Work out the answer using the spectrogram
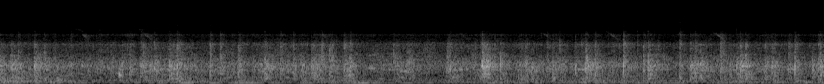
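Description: Birds calling outdoors, many short scattered notes over a steady background hiss.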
